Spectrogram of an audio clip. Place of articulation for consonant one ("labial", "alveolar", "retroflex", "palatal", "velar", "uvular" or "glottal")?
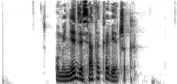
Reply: labial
